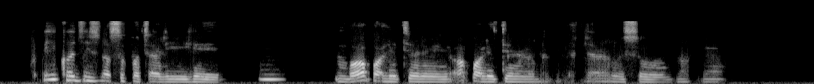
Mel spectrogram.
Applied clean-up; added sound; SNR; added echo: neural diffusion model UNIVERSE++.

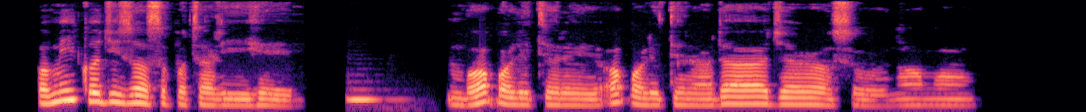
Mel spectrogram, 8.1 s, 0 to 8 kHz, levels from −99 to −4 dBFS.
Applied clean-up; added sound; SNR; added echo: none; Brass instrument; 6 dB; none.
